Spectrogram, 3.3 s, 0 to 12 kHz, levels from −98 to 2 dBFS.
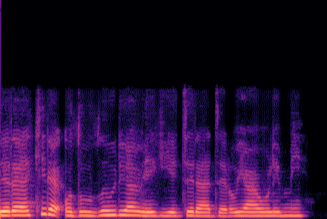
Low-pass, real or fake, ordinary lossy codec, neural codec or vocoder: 7.2 kHz; fake; none; codec, 16 kHz, 2 kbps, X-Codec, HuBERT features, trained on LibriSpeech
